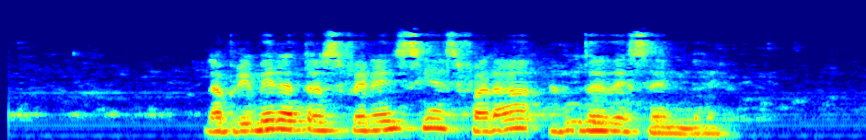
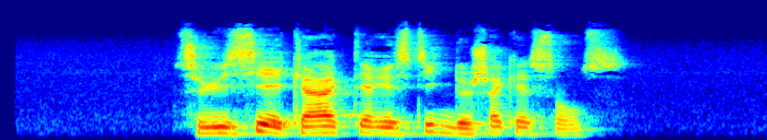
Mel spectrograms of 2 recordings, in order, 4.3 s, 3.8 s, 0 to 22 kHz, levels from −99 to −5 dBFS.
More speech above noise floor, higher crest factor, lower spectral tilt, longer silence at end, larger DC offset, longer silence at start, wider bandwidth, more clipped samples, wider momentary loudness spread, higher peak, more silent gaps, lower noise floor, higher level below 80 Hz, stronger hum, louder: second, 41 dB vs 50 dB; about the same, 18 dB vs 22 dB; first, -5.5 dB/octave vs -3.5 dB/octave; about the same, 0.7 s vs 0.75 s; neither; second, 0.1 s vs 0.9 s; second, 9.8 kHz vs 11 kHz; neither; second, 8 LU vs 14 LU; second, -8 dBFS vs -4 dBFS; neither; second, -66 dBFS vs -72 dBFS; first, -62 dBFS vs -76 dBFS; neither; about the same, -25 LUFS vs -23 LUFS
